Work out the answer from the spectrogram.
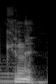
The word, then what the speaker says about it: Knytt: And then I learned simply from interacting with the community that it is Knytt.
